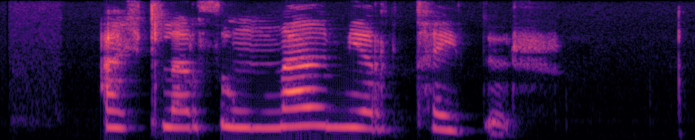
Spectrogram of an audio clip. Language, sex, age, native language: Icelandic, female, 10, Icelandic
